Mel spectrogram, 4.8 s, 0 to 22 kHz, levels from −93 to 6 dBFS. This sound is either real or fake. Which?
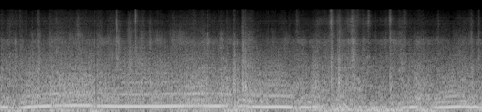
fake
